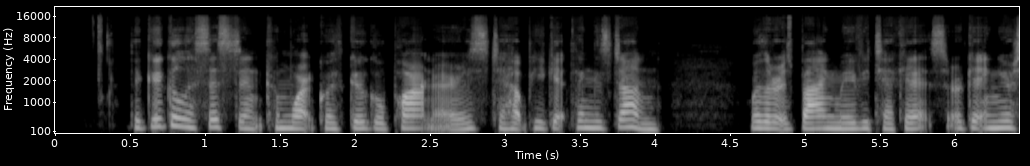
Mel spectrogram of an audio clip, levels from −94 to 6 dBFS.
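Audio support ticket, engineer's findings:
Short concealed packet loss, 2.39 to 2.46 s, just before "to help you get". About 40 ms of audio missed the jitter buffer; the decoder's concealment extended the preceding speech, then crossfaded back. Audible as a brief smear or wobble where the sound is held artificially.

Lost packet rebuilt from error correction, two events. First, 2.44 to 2.46 s, tail of the concealed stretch above: the final 20 ms was recovered from the following packet's Opus in-band FEC copy, so rougher and noisier texture there rather than further smearing. Second, 5.06 to 5.12 s, right after "things done whether it's": 40 ms rebuilt from low-bitrate redundant copies, which fits two separate lost packets. No gap, but a short grainy, noisy patch in the speech.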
